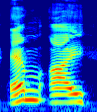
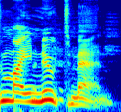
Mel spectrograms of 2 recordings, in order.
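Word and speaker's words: Minuteman: there's this character um the way his name is spelled is m-i-n-u-t-e-m-a-n so you read it and you see minute man right until you realize he has the power to shrink and his name is my newt man and everybody gets it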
